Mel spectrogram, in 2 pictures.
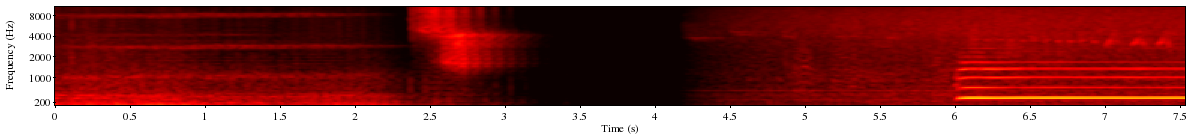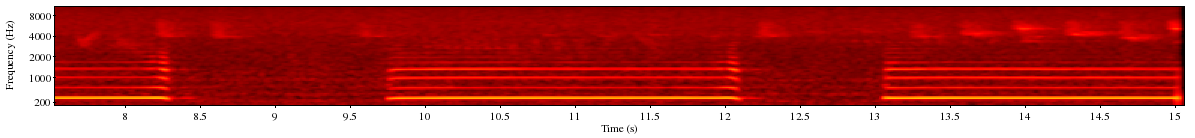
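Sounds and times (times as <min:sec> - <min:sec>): hunting horn blasts: 0:06.0 - 0:08.6, 0:09.8 - 0:15.0.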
